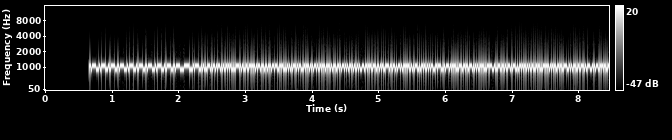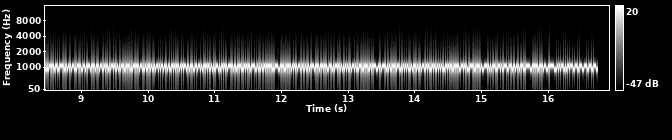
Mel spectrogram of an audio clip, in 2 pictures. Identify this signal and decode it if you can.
NAVTEX (SITOR-B), 100 baud, 170 Hz shift, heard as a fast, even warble, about 1000 Hz centre. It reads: THIS CHANGE IN SOUND CAN BE HEARD PRIMARILY ON THEIR SECOND FULL-LENGTH RELEASE, PROTESTANT.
